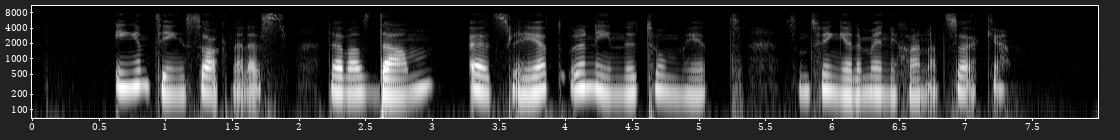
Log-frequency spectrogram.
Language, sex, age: Swedish, female, 19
